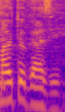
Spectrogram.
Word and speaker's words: Moto Guzzi: how do you pronounce it? Moto Guzzi? Moto Guzzi.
